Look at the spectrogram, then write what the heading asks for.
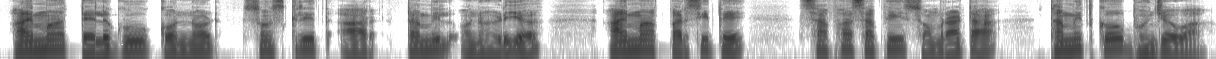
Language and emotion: Santali, neutral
